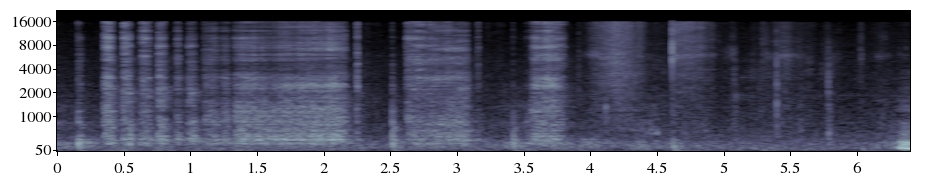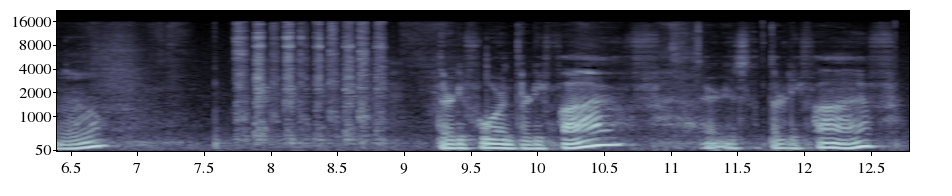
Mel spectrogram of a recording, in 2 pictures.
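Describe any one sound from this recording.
A scraper scratches briskly across a card in rapid strokes.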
